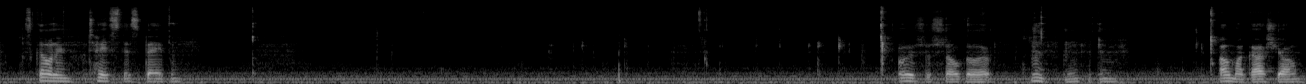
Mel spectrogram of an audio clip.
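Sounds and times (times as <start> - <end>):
steady low hum: 0.0 - 13.0
chewing mouth clicks: 5.2 - 9.0.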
